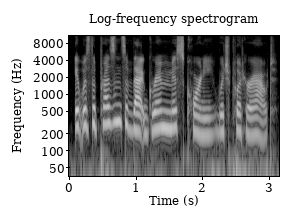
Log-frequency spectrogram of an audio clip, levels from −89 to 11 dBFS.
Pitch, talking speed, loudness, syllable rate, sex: 230 Hz, 245 wpm, -19 LUFS, 5.4 syllables/s, female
